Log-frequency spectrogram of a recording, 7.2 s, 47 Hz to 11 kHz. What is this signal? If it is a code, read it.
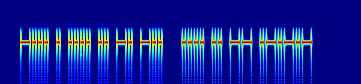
Morse code, heard as a keyed tone, about 20 wpm, 700 Hz. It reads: BEHIND HIM.
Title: Sentences from Top 1000 Words 20wpm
